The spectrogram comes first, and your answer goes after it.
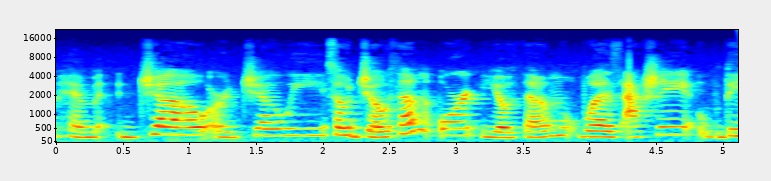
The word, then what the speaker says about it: Jotham: It means the Lord is perfect, and that is the name Jotham, or it is a Hebrew name, so in Hebrew it would be Jotham.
